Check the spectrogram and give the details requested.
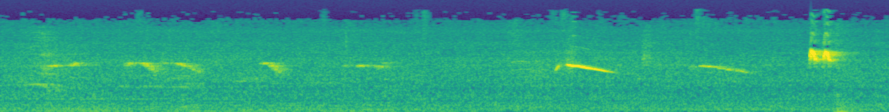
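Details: Red-whiskered bulbul, tamed for a week and unafraid of people, gives a run of soft slurred whistles, then a louder downward-swept note and a sharp high chirp, against a low background hum.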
